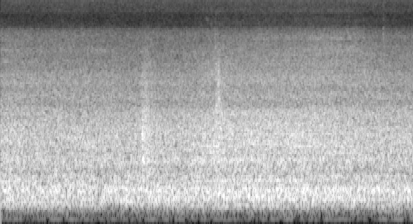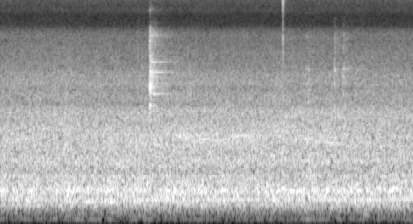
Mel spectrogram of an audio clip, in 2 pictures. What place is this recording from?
street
